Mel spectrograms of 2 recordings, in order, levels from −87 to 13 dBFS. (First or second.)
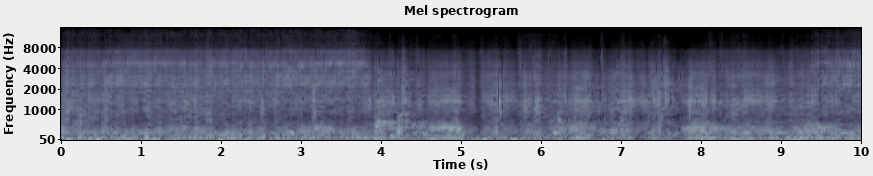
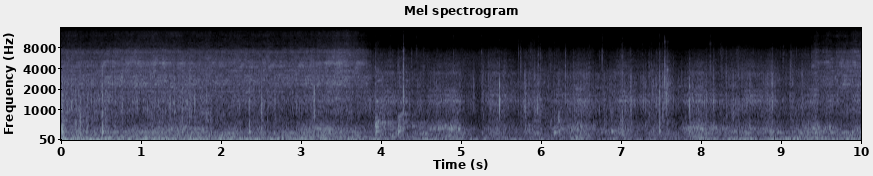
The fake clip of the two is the first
